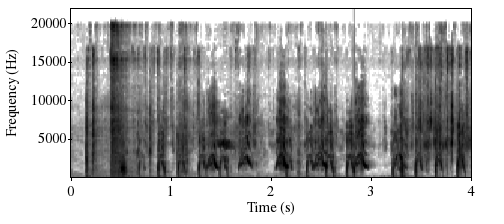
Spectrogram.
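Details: Close, hungry ducks give a fast series of nasal quacks and squawks, roughly two to three per second, uneven in spacing and loudness.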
